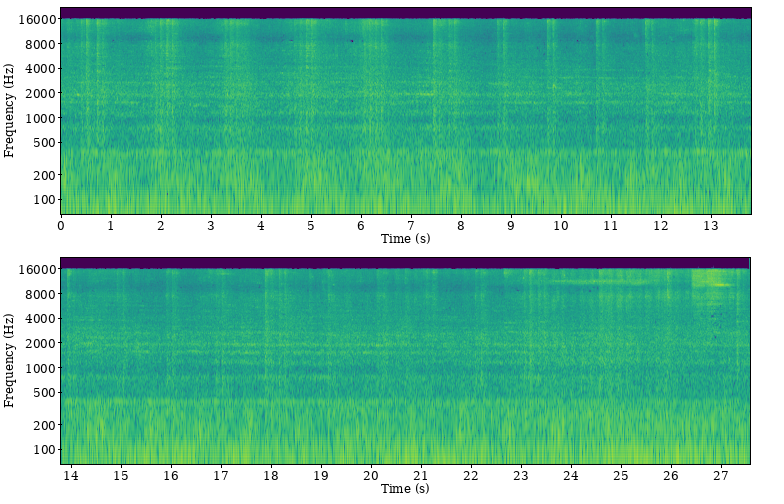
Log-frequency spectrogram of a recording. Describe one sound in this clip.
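Steel wheels clatter and clack rhythmically over rail joints.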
